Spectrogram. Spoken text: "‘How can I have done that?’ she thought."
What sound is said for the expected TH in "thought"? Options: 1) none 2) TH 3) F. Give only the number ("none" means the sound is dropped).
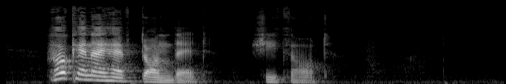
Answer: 2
